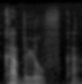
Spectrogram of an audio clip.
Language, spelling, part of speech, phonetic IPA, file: Polish, kablówka, noun, [kaˈblufka], Pl-kablówka.ogg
